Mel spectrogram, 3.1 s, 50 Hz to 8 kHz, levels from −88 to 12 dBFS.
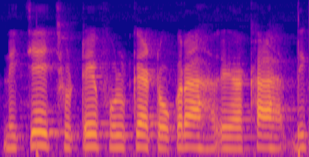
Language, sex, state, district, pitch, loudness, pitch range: Hindi, female, Maharashtra, Mumbai Suburban, 180 Hz, -17 LUFS, 175-185 Hz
